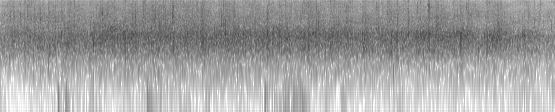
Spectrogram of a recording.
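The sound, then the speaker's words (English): An audience at a conference talk on hacking with the TPM applauds steadily to welcome the speaker, a dense wash of clapping that stays loud and even throughout with no talking over it. “Give a big applause, please.”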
